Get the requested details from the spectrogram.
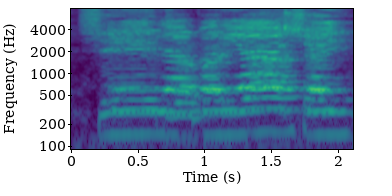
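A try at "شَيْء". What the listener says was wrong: شے لمبا نہیں کرنا. لا شے.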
